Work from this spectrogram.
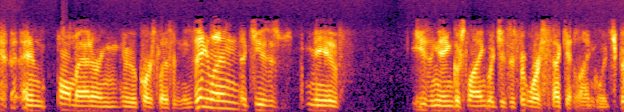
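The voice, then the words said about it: Texas drawl. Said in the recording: “that's my Texas drawl”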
